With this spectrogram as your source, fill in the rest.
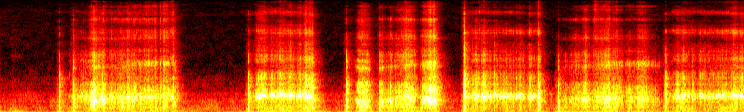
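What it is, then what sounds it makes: Wooden tabletop scraped. Two wooden massage sticks, held one in each hand, slowly trace and scrape across a large, solid wood-grain tabletop close to the microphone. The result is a dry, rasping scrape with a steady midrange tone, heard in long strokes separated by brief pauses, with bright, gritty texture on top.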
